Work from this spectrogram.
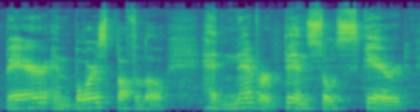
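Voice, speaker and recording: A woman reading picture books aloud expressively for children, with measured dramatic pauses, in a roomy space. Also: low-pitched, steady tone. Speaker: children's story time reader.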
